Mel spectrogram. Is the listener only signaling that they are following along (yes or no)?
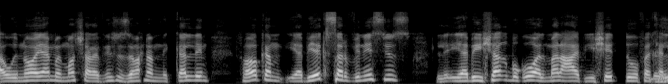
no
